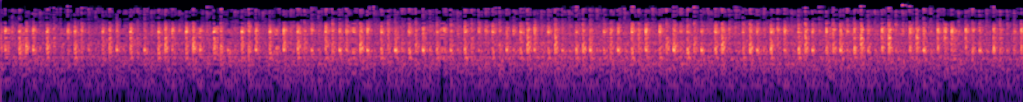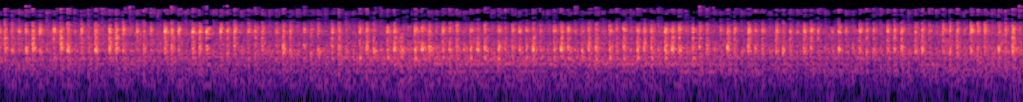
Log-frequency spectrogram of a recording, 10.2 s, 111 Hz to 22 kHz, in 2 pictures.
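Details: Mercedes 190 four-cylinder diesel at idle, owner reports knock worst cold: harsh, rapid metallic clatter much louder than normal Mercedes diesel tick; mechanic's suspects include worn cylinders, injectors, pump timing; unconfirmed.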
